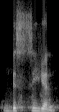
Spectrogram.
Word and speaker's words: decision: Decision. No. How much syllable is in this word? Decision. Decision. Okay. No, it's not jan, it's yan. Decision. Yan. Decision. But the yan is softer.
